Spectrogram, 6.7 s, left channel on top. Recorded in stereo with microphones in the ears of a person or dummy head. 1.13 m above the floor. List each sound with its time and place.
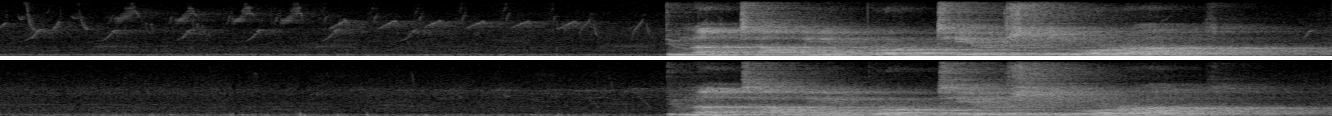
3.3 s a man speaking: 75° left (ahead or behind), 0.9 m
